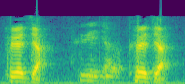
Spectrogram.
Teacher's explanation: 这个要是读双音词，这个客就不能读去声了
